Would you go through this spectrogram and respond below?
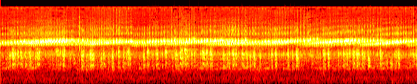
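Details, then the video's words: Hundreds of spring frogs calling together in an Ontario swamp at Heartland Forest in early April, including spring peepers, wood frogs and eastern chorus frogs; a steady wall of shrill overlapping peeps over rattling, clucking calls with no pauses. "Frog Sounds HQ HD"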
